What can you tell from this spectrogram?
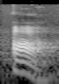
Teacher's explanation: देखिए विवृत स्वर में पूरा मुंह खुलता है। अधिक मुंह खुलता है आ।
